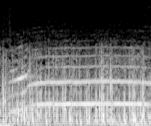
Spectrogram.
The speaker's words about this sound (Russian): В тишине, разбиваемой только стуком копыт да храпом коней, явственно слышался отдаленный волчий вой.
